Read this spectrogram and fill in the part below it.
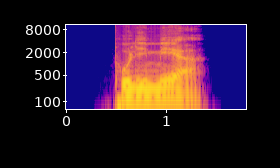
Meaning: polymer
- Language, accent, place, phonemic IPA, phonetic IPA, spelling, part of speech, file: German, Germany, Berlin, /poliˈmeːʁ/, [pʰoliˈmeːɐ̯], Polymer, noun, De-Polymer.ogg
